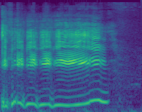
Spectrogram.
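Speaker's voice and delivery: high, drawn-out silly giggle; put-on character laugh. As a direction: giggle high as a goofy fake personality. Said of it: "I'm working on a personality".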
